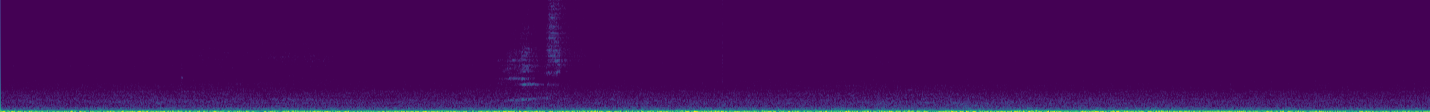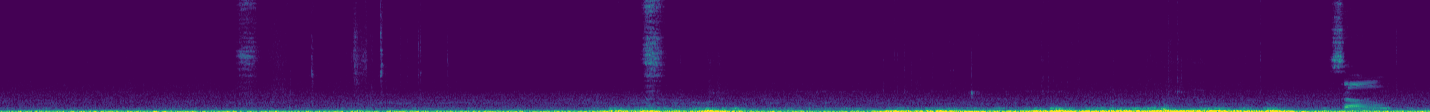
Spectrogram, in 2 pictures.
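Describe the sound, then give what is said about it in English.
Steady, deep road rumble from inside a car moving in traffic crowded with cars of all sizes, a continuous low drone that swells louder toward the end, with faint muffled voices now and then. “More cars than people, I feel like. All sizes of cars, too.”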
